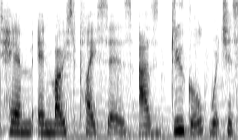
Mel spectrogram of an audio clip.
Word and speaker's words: Dougal: you can find him in most places as Dougal, which is spelt Dooougle.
